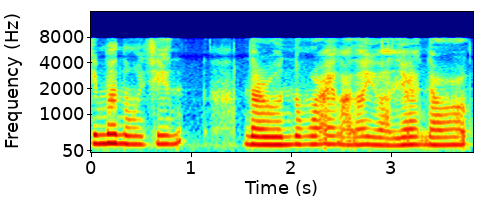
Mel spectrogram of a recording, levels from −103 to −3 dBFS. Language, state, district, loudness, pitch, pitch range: Ao, Nagaland, Kohima, -15 LUFS, 210 Hz, 205-220 Hz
